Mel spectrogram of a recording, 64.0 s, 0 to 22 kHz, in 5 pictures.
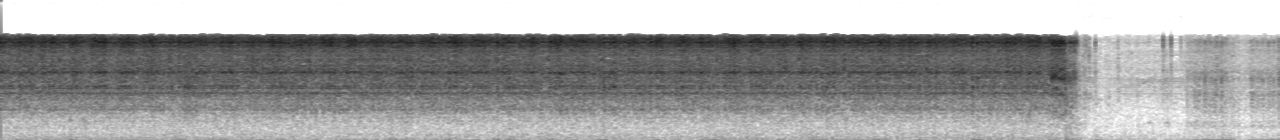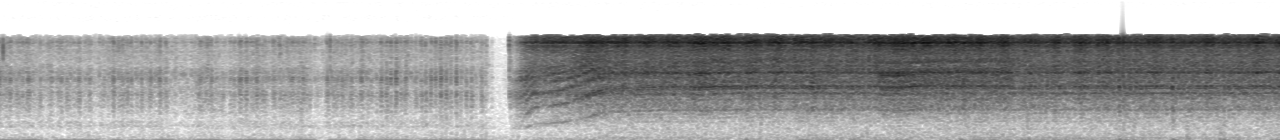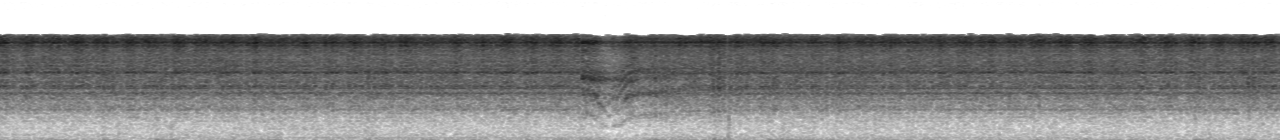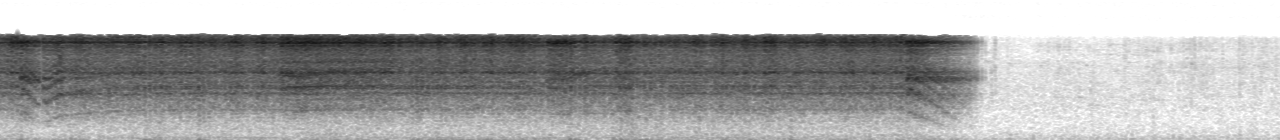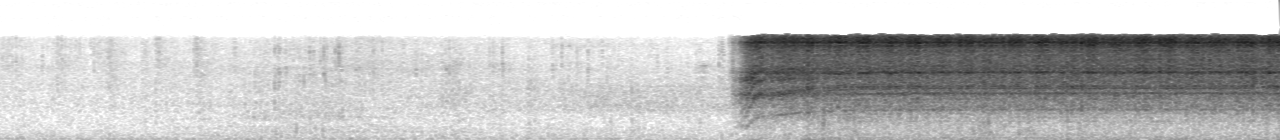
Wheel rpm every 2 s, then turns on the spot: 230, 230, 230, 230, 230, 100, 10, 20, 20, 150, 230, 230, 230, 230, 230, 210, 210, 230, 230, 190, 230, 230, 230, 200, 10, 0, 0, 0, 0, 100, 230, 230.
10-18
